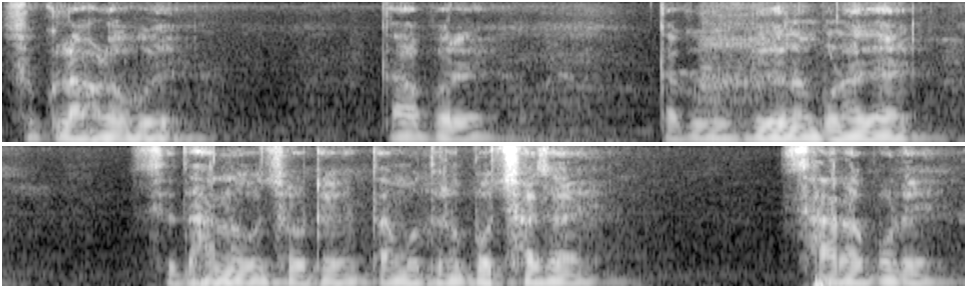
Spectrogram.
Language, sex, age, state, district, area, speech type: Odia, male, 45-60, Odisha, Balasore, rural, spontaneous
